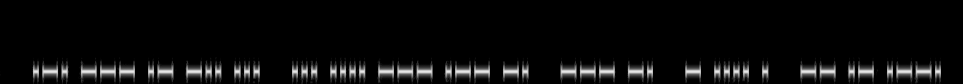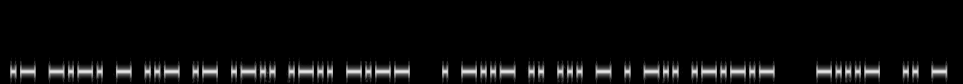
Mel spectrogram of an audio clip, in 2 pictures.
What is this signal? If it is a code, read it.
Morse code, heard as a keyed tone, about 25 wpm, 600 Hz. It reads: ROADS SHOWN ON THE MAP ACTUALLY EXISTED. <BT> IT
